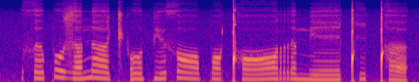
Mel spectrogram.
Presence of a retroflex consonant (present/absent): absent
